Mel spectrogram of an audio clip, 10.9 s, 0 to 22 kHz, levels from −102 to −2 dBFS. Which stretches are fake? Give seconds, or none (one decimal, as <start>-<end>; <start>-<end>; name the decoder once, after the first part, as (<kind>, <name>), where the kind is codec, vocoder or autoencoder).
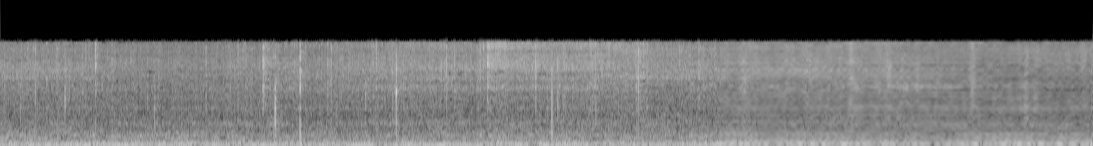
7.2-10.9 (vocoder, HiFi-GAN)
